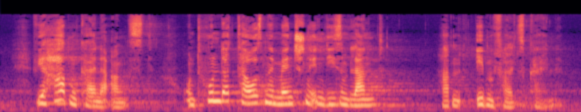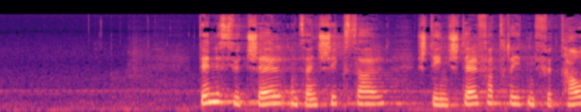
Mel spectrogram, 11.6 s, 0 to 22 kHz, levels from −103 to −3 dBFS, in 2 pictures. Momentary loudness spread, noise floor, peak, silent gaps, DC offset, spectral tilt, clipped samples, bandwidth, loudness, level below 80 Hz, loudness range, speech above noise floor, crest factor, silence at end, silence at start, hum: 12 LU; -48 dBFS; 0 dBFS; none; under 0.1%; -3 dB/octave; under 0.1%; 14 kHz; -18 LUFS; -54 dBFS; 10 LU; 30 dB; 20 dB; 0 s; 0.15 s; none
